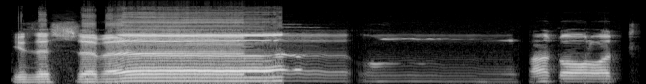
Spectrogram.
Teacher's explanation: ماء بڑی مد ہے، مد متصل 5 الف کے برابر کھینچ کر پڑھیں گے · طا حروف مستعلیہ میں سے ہے، پور پڑھا جائے گا، اور را زبر کی وجہ سے پور پڑھا جائے گا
